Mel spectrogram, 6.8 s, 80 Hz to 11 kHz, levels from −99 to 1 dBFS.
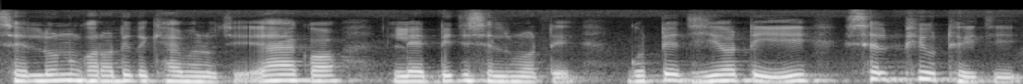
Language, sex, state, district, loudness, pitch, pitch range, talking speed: Odia, male, Odisha, Nuapada, -13 LUFS, 170 Hz, 160-180 Hz, 125 wpm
